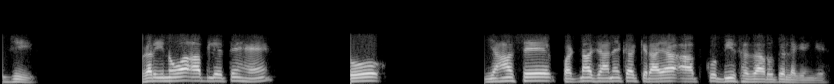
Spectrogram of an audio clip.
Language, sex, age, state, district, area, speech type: Urdu, male, 18-30, Bihar, Purnia, rural, conversation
